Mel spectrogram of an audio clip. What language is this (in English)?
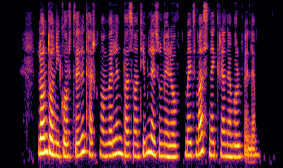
Armenian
